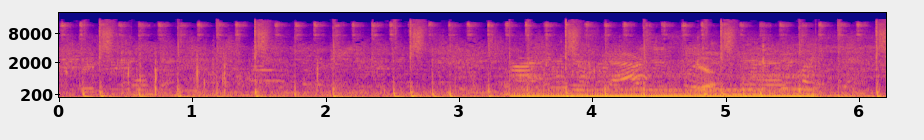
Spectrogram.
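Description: Background music with a steady beat; a low note is held for a couple of seconds about halfway through.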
